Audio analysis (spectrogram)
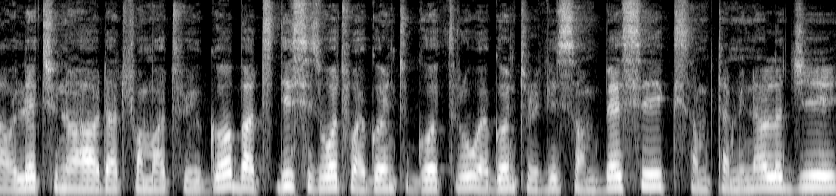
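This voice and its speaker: Here a man talks in a Ugandan accent. His pitch is fairly high and his intonation fairly even. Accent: non-Jamaican accent, Ugandan. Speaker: lecturer, medical doctor. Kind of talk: lecture.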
